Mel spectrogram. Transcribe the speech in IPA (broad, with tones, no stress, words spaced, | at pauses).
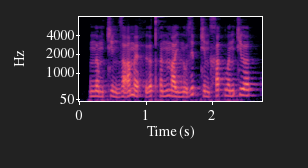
nə˨˩m t͡ɕi˧˩ŋ za̰ː˧˥mɛ˨˩hɨ̰˧˥ə̯t̪ʰə˨˦n ma˨˩jnṵ˧˨zi˦˥p̚t͡ɕə˨˩n xa˦˥t̚ və˨˦nt͡ɕɨ˧ə̯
